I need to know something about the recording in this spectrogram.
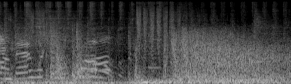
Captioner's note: explosion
